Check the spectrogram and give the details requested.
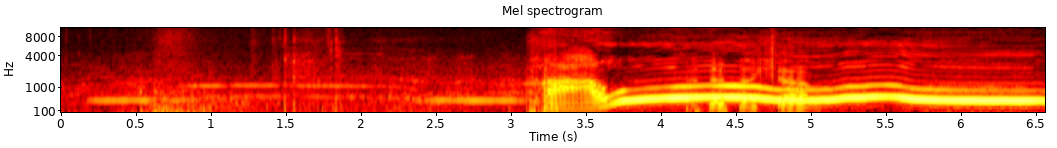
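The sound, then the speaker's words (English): A weak, thin wolf howl: a long, steady note that suddenly swells louder and rises in pitch, then wavers and holds, alone without any talking. “That doesn't really sound like a very intimidating wolf.”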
